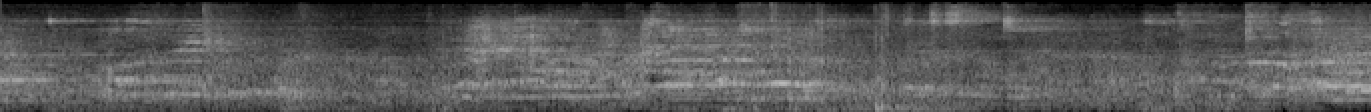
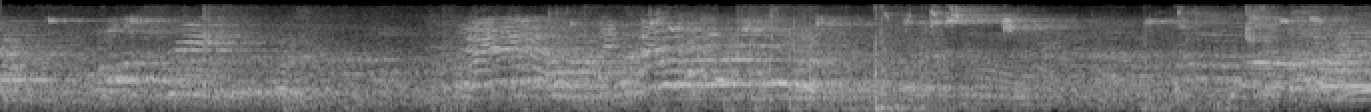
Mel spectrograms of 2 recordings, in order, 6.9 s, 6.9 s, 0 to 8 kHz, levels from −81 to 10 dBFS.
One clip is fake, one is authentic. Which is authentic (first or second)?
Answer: second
